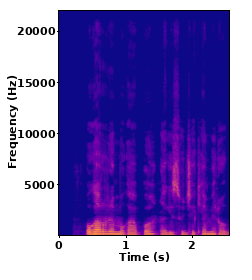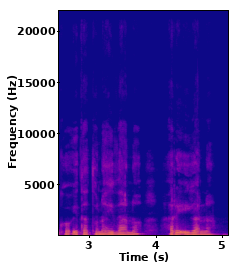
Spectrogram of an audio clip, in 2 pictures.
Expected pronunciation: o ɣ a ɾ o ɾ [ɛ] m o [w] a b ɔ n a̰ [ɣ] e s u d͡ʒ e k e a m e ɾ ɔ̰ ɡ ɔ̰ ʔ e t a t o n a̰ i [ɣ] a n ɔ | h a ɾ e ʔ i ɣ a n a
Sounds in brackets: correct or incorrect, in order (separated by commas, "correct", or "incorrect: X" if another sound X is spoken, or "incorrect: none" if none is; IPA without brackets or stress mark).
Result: correct, incorrect: ɣ, correct, incorrect: ð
